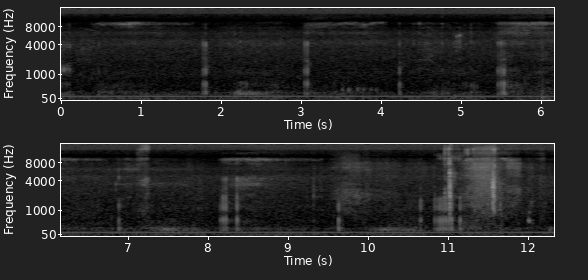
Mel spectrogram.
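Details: House cat purring through early morning cuddles after waking: a continuous low purr swelling with each breath roughly every second, with light rustling and a brief burst of movement near the end.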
